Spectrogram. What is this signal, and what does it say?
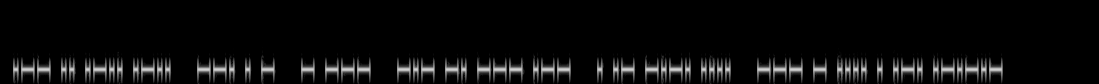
Morse code, heard as a keyed tone, about 30 wpm, 700 Hz. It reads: WILL GET TO KNOW EACH OTHER.
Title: Sentences from Top 1000 Words - Review Part 3 - 30wpm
